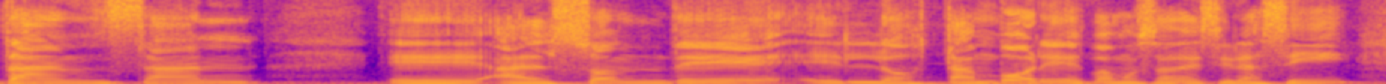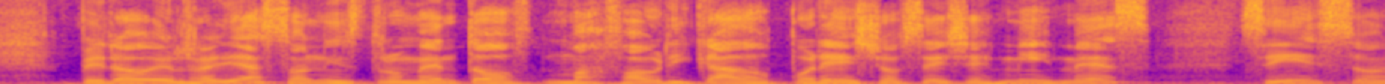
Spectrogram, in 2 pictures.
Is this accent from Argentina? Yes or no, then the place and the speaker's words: yes; Tartagal, Salta, Argentina; born there; en las comunidades que circundan la ciudad donde yo nací, en Tartagal.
